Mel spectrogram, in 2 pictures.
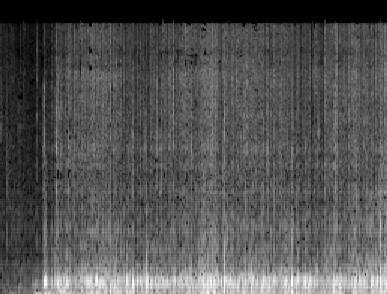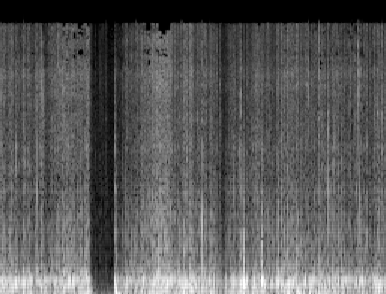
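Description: A blue-and-white plastic scrub brush with stiff bristles is rubbed and scratched over a black foam windscreen on a handheld microphone. It makes a loud, dense, low scratchy rumble that starts after a short quiet moment and runs continuously, with a brief break around the middle before the scrubbing resumes.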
